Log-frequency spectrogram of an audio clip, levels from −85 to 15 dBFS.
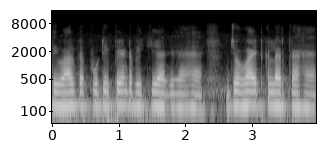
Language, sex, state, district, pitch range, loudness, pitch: Hindi, male, Jharkhand, Garhwa, 125-135 Hz, -16 LUFS, 130 Hz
